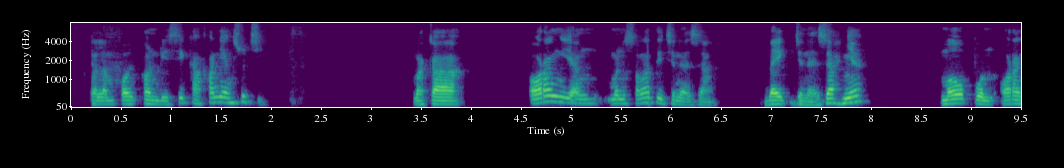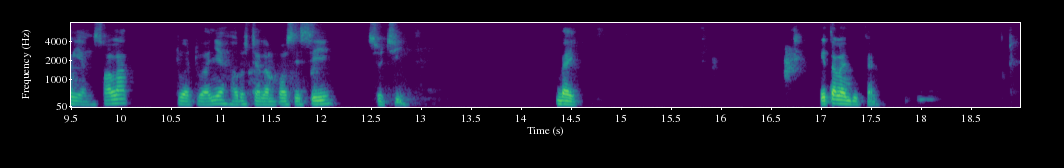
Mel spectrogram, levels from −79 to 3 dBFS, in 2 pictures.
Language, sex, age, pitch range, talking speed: Indonesian, male, 20-39, 120-155 Hz, 80 wpm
